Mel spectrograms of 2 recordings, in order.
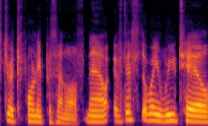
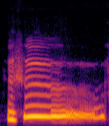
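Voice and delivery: mock cheer; 10 semitones higher than usual.

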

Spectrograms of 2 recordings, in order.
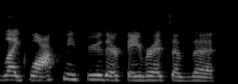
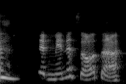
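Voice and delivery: put-on slow, drawn-out playful Minnesota accent, higher and a bit louder; 4 semitones higher, 4 dB louder than usual. Host teasing her Minnesota-born guest, in a mock Minnesota accent. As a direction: tease it out in a stretched Minnesota accent. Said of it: "I dropped the Minnesota accent".

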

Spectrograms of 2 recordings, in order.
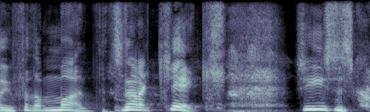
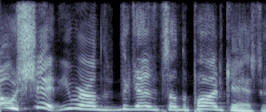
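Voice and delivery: much higher, excited recognition; surprised doctor; 10 semitones higher than usual. Retold or imitated. Doctor recognising the podcast guy, high excited voice. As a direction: squeak it out like a starstruck fan. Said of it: "He's like".

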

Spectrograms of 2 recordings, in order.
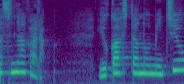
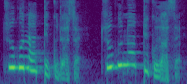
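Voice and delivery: higher, louder, fast insistent plea; shrill demand; 12 semitones higher, 6 dB louder, faster than usual. Acted. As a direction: nag in a rising squeal.

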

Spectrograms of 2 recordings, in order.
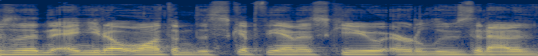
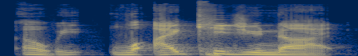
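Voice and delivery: normal talking voice

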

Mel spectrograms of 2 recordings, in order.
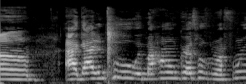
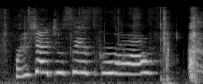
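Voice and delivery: high-pitched thanks; 11 semitones higher, much slower than usual. Real, not acted. Thanking viewer, high squeal.

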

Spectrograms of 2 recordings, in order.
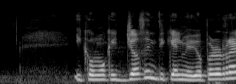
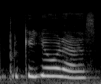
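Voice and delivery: high-pitched, tender imitation of an uncle; 9 semitones higher, slower than usual. Uncle asks his crying niece why, tenderly imitated. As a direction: ask it like a doting uncle. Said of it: "Pero así súper tierno".

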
